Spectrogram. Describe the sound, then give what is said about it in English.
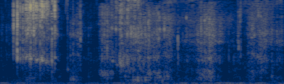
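Crisp Rancheros snack chips crunch loudly in a sharp burst, followed by steadier, softer chewing crackles that continue for a couple of seconds with no talking. “We'll do a chip cheers to the Rancheros.”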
